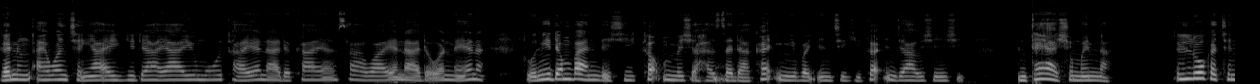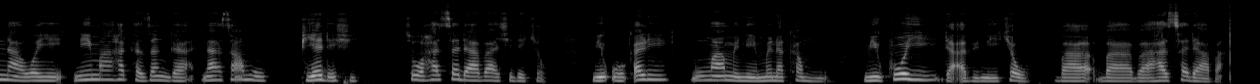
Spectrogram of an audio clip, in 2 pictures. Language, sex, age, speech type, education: Hausa, female, 46-60, spontaneous, tertiary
